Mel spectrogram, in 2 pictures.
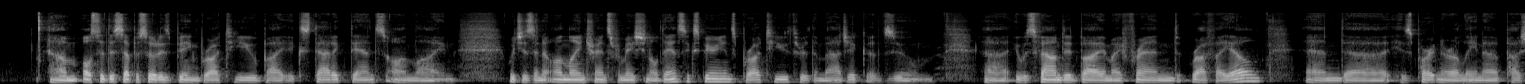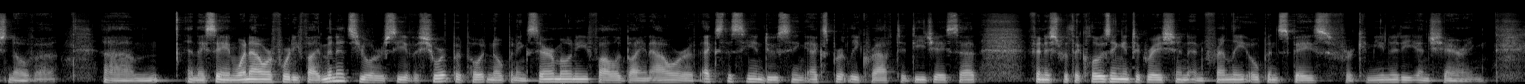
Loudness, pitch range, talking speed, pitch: -23 LUFS, 95-115 Hz, 165 wpm, 105 Hz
